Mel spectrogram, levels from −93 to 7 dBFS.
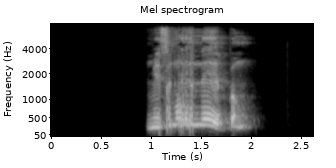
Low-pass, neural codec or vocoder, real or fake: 7.2 kHz; vocoder, 24 kHz, 100 mel bands, Vocos; fake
